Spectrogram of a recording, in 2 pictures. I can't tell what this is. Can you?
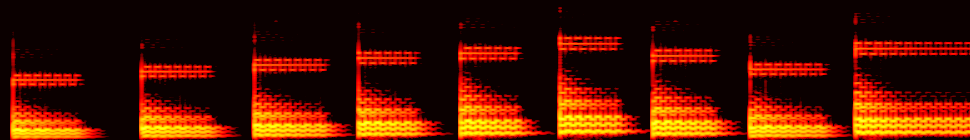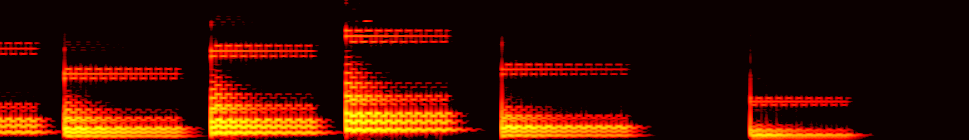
Wobble Telephone
Wobble gobble sounds coming from a synthesizer.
